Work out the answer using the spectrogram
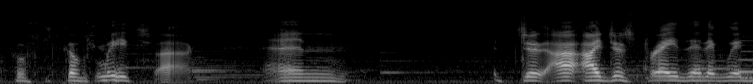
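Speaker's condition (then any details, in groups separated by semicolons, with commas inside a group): Parkinson's; developed after earlier mental illness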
